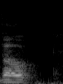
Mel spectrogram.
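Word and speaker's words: Voat: build up what is called vote rhymes with goat spelled let go v/o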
